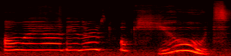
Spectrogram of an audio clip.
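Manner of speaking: high, slow cooing squeal; high delighted coo. Real, not acted. Squealing over cute stickers.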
